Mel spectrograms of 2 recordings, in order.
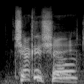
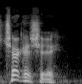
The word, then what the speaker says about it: Chickasha: A family in a place called Chickasha. Is that how you say it? – Chickasha. Anyway. I saw this news report earlier. It's Chickasha.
